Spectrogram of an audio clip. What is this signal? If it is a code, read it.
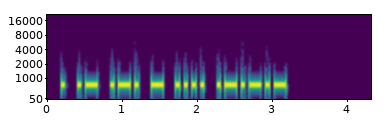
Morse code, heard as a keyed tone, about 22 wpm, 700 Hz. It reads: EARTH.
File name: Difficult Sentences with Hints - 22wpm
